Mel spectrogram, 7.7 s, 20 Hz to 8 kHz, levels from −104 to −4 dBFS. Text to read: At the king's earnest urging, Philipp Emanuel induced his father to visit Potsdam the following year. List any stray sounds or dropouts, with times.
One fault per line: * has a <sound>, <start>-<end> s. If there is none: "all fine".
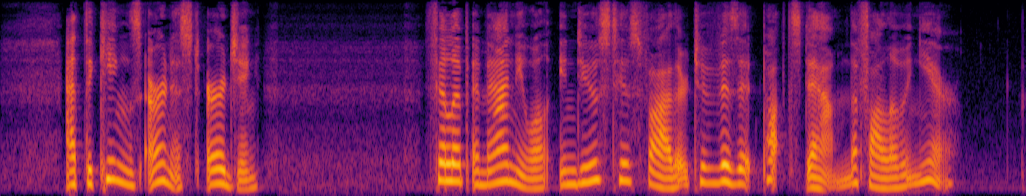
all fine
